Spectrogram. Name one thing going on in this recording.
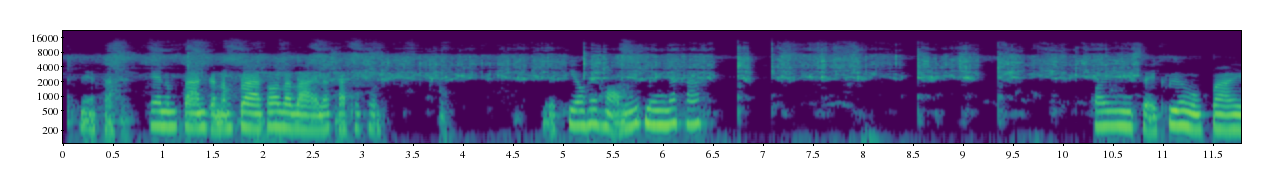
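A metal spoon scrapes and taps against a metal pan.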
